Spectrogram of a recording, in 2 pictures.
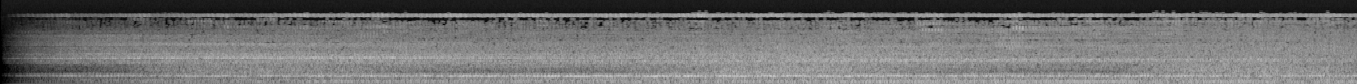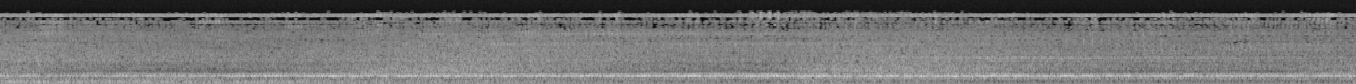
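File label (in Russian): портал звездные или космические врата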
